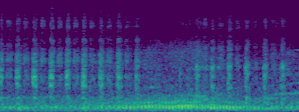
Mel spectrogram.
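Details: Panting Belgian Malinois during training, rapid regular breaths at roughly three per second, growing louder midway, after commands to stay.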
